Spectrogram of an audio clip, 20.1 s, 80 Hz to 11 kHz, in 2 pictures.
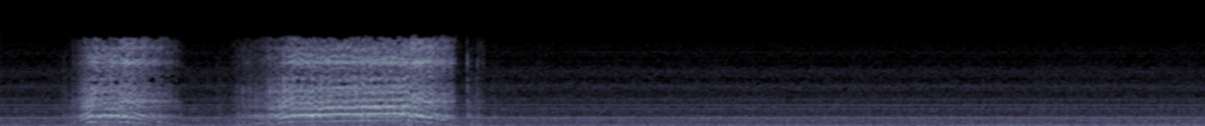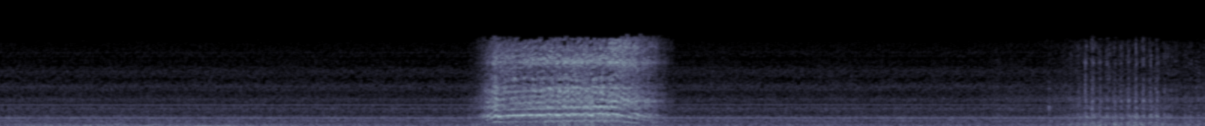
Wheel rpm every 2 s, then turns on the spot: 40, 80, 0, 0, 0, 0, 0, 70, 0, 20.
18-20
